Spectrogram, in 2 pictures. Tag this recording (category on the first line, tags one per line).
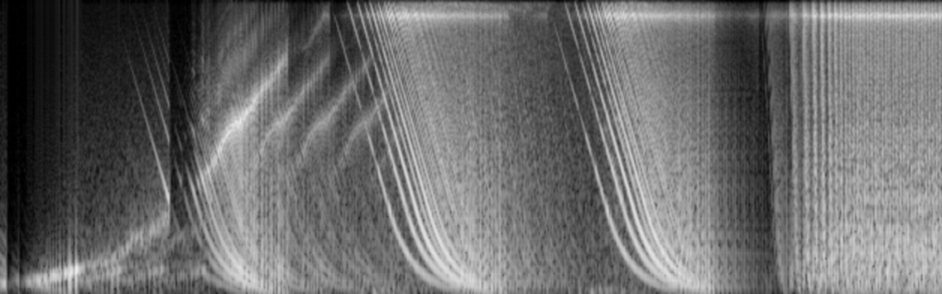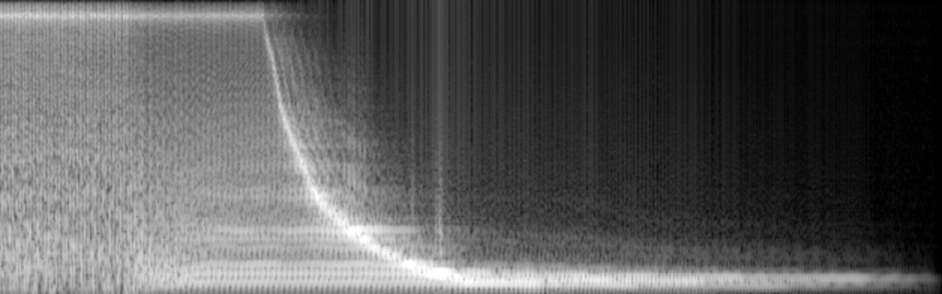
Sound effects > Experimental
korg
robot
sweep
trippy
sfx
bass
vintage
electro
effect
sample
machine
oneshot
robotic
basses
dark
alien
bassy
weird
mechanical
scifi
analogue
electronic
pad
sci-fi
analog
complex
fx
snythesizer
synth
retro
